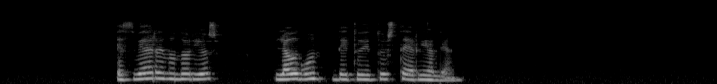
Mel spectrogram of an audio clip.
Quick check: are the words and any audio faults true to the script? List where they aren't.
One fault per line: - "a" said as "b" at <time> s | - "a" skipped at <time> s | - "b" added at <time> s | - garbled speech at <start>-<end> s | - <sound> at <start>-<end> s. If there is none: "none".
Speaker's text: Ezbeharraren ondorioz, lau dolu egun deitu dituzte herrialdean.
- "dolu" skipped at 2.9 s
